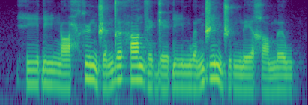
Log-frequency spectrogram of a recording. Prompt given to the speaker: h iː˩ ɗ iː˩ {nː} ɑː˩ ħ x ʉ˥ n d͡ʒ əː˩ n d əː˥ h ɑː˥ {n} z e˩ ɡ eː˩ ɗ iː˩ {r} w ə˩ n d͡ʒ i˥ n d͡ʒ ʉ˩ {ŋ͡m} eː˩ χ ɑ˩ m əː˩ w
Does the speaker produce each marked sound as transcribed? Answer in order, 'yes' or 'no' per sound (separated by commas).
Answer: no, yes, no, yes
